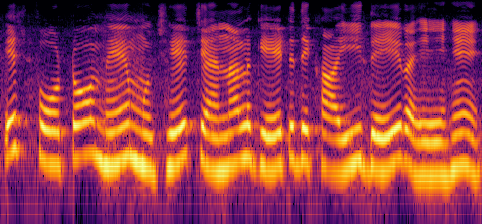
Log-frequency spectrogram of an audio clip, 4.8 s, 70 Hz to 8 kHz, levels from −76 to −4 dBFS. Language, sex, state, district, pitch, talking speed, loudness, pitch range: Hindi, female, Madhya Pradesh, Katni, 245 Hz, 125 wpm, -12 LUFS, 225-275 Hz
